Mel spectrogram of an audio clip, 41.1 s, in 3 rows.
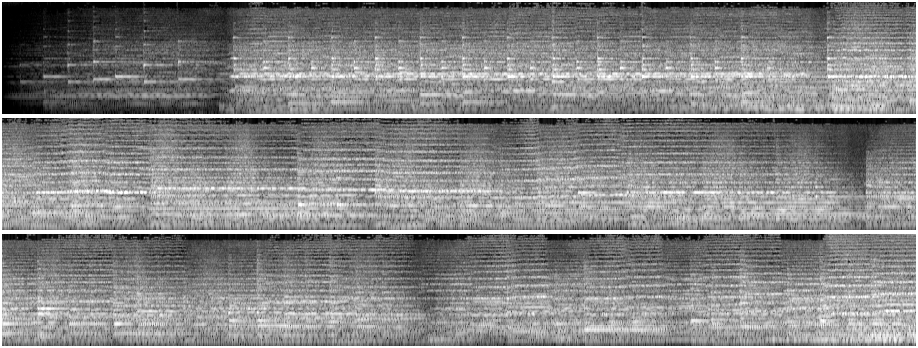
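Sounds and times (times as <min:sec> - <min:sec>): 
piano concerto andante movement: 0:00.0 - 0:41.1.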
